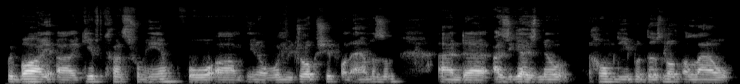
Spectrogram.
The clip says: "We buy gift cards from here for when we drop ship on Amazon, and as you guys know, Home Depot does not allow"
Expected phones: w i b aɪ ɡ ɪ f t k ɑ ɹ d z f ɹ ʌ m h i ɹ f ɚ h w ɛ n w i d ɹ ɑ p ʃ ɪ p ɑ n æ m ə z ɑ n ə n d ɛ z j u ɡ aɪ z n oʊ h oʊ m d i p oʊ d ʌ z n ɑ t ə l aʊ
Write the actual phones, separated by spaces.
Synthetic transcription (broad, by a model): w i b aɪ ɡ ɪ f t k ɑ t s f ɹ ʌ m h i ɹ f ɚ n w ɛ n w i d ɹ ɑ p ʃ ɪ p n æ m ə z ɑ n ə n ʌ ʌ z j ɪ ɡ aɪ z n oʊ h oʊ m d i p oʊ d ʌ z n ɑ t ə l aʊ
